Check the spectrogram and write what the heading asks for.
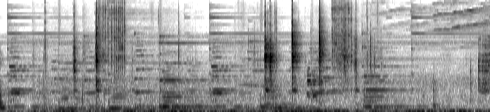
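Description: Light, tinkly background music with held notes, broken by a few sharp clicks about a second in and again a little past the middle.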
